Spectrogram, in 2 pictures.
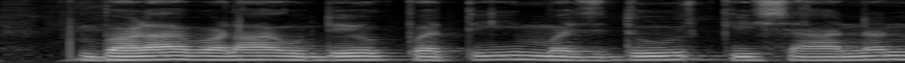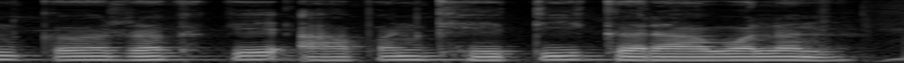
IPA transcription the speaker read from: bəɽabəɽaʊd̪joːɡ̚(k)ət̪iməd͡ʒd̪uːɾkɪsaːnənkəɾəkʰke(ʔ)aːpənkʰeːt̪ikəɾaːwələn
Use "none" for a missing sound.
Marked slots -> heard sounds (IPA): p, ʔ

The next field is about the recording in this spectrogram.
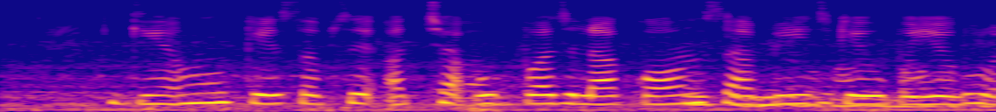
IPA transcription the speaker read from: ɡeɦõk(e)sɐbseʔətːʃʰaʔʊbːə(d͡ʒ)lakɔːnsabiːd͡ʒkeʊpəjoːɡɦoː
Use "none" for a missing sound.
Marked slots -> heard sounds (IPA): e, d͡ʒ

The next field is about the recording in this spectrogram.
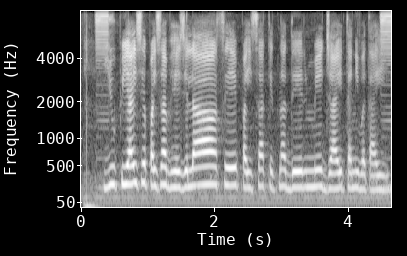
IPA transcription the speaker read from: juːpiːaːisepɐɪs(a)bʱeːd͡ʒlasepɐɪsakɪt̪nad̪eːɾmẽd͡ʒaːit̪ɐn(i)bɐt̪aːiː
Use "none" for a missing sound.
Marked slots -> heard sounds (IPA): a, i

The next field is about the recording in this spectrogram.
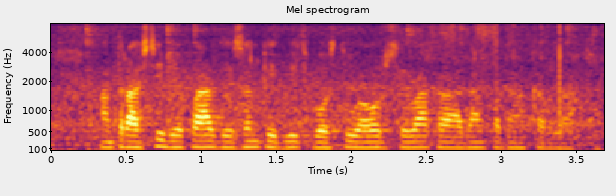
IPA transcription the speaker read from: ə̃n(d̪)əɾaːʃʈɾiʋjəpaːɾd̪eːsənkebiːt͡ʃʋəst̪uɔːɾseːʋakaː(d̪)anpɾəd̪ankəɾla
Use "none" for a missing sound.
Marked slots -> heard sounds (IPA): t̪, d̪

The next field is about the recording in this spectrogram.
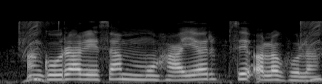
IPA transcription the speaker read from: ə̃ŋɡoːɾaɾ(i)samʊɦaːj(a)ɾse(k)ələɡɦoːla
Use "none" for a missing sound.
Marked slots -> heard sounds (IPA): e, ə, ʔ

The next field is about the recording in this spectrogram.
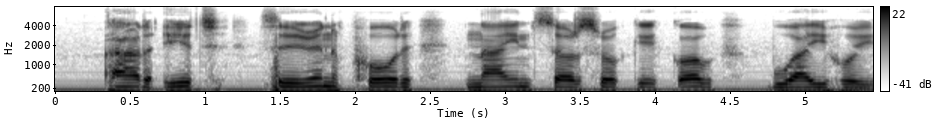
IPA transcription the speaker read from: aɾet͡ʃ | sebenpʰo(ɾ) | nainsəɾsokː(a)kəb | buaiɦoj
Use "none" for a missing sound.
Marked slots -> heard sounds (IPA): ɾ, e

